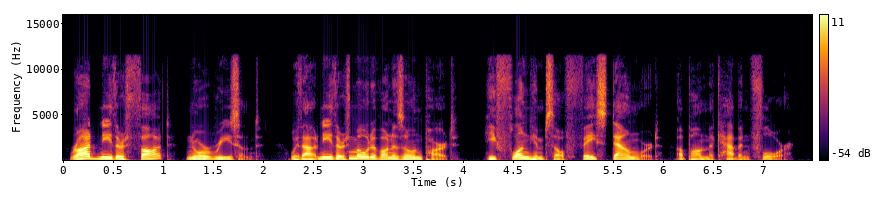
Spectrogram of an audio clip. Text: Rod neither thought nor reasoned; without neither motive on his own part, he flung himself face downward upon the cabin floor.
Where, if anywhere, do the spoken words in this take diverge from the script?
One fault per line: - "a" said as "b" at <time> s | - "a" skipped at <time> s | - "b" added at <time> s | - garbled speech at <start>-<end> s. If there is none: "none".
none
